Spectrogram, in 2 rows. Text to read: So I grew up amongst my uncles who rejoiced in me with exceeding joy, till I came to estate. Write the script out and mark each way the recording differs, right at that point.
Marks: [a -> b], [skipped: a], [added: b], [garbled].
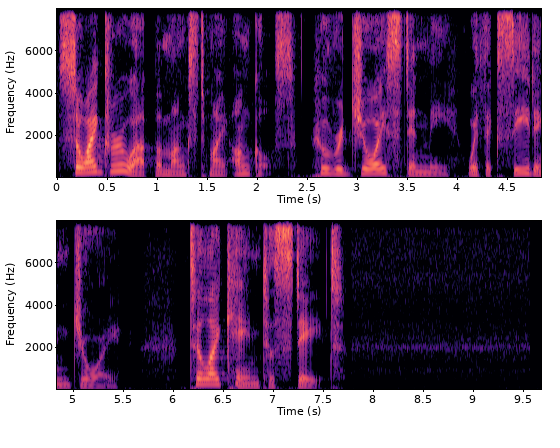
So I grew up amongst my uncles who rejoiced in me with exceeding joy, till I came to estate.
